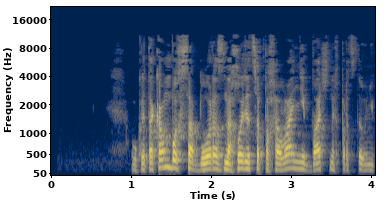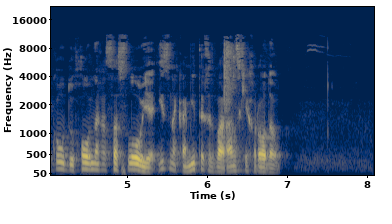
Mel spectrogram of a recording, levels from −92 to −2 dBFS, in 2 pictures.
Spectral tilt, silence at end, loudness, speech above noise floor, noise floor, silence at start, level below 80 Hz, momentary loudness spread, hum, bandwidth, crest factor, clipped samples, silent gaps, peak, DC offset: -5.5 dB/octave; 1.25 s; -20 LUFS; 54 dB; -74 dBFS; 1 s; -66 dBFS; 16 LU; none; 11.5 kHz; 22 dB; under 0.1%; none; 0 dBFS; under 0.1%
